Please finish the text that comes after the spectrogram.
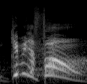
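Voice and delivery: yelled high and loud, far from gentle; ironic shout. Retold or imitated. Husband yelling at wife lost on mountain roads, loud. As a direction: bark the demand at her. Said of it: "That was my gentle voice".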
